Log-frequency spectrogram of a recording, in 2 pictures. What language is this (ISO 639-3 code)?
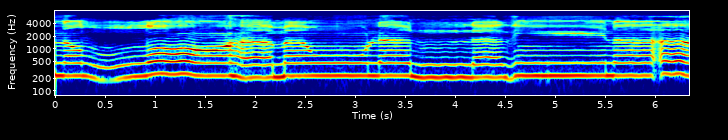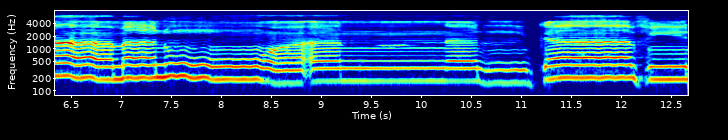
ara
